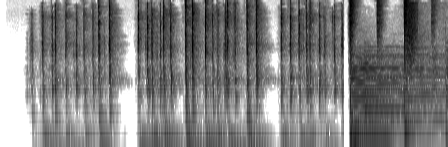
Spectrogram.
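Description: Rapid computer-keyboard typing clicks in three quick runs, the sound effect that goes with caption text being typed out letter by letter. Music with a strong bass comes in about half a second before the end.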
